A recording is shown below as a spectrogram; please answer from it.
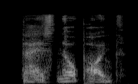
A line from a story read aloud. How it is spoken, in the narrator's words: gasped Ingmei Singh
